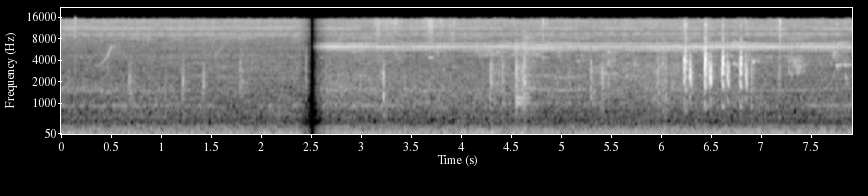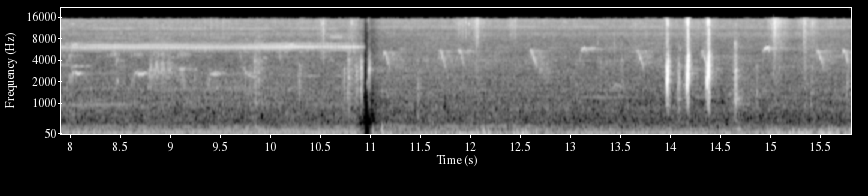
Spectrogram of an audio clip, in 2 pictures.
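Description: Short, sharp bird chirps around a bulbul's nest: a quick cluster of about five some six seconds in, and three louder ones near the end. A steady low rumble runs underneath, and the sound drops out for an instant twice.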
